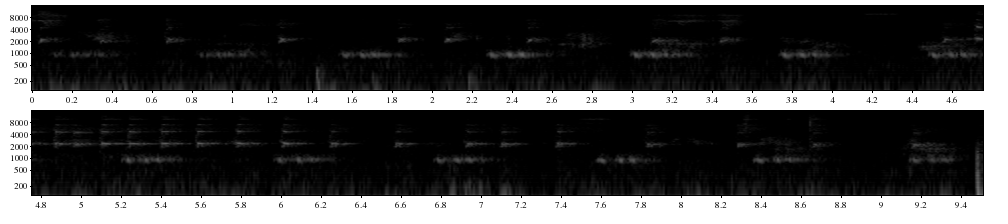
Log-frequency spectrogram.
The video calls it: Brown headed barbet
